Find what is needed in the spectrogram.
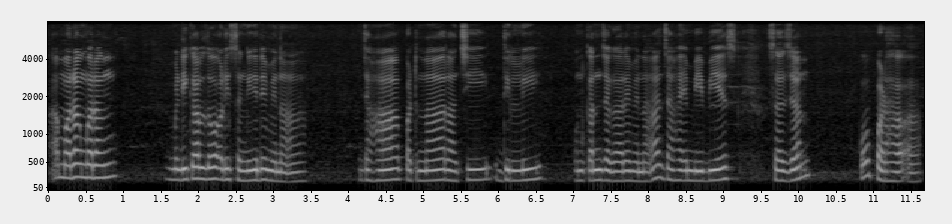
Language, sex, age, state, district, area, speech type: Santali, female, 45-60, Jharkhand, Bokaro, rural, spontaneous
